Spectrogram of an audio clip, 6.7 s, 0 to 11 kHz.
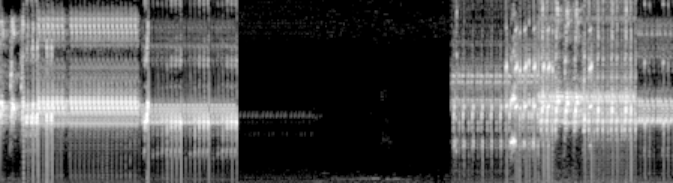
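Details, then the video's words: Colony of lovebirds in long ngekek song: rapid, high, dense chattering trills for over two seconds, a two-second silent gap, then the shrill rattling trill resumes and continues to the end. "KICAU LOVEBIRD KOLONI INI TERBUKTI HANYA BUTUH WAKTU 4 MENIT SAJA LANGSUNG NGEKEK"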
